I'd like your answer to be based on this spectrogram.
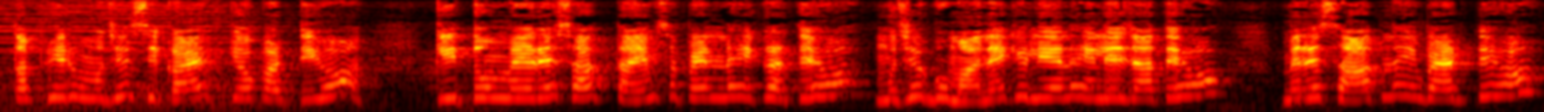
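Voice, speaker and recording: A woman's voice: sits high, brisk, pushed and bright, a little hiss or hum. A woman voicing a domineering, scornful young husband, bossy and condescending, in cartoon moral-story acting.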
